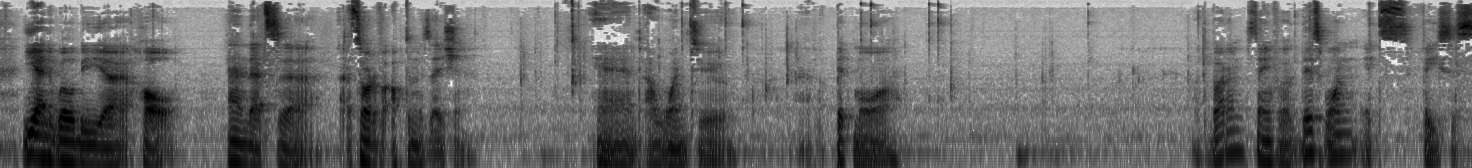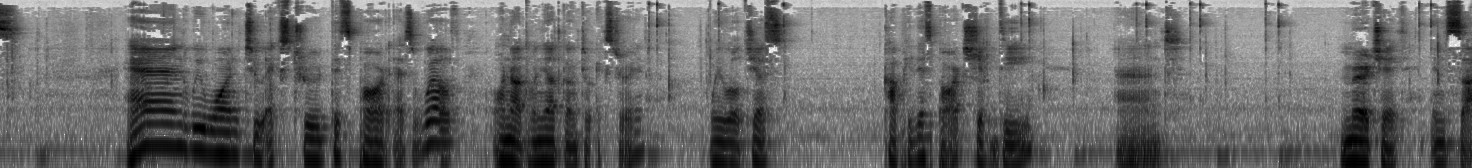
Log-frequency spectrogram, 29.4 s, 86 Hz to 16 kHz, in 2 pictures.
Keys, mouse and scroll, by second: 0.7-1.0 scroll down 3, 1.3 middle click, 1.7-2.0 scroll down 3, 2.9 KP_3, 3.5 scroll down 7, 4.2 scroll down 4, 5.6 shift+middle click, 6.0 scroll up 2, 6.4 z, 6.9 click, 7.5 b, 7.6 scroll up 3, 7.9 e, 8.9 g, 9.5-9.9 scroll down 4, 10.5 z, 10.9-13.2 middle drag, 13.2 x, 15.1 KP_1, 15.7 scroll down 6, 16.1 shift+middle click, 16.5 scroll up 5, 17.1 shift+middle click, 17.4 scroll up 6, 18.7 scroll down 3, 20.3 z, 21.3 click, 21.4-21.7 scroll down 3, 22.6 b, 22.9-23.8 scroll up 1, 23.8-24.2 scroll up 2, 24.5-27.5 typing, 25.2 scroll up 1, 29.1 r.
